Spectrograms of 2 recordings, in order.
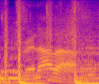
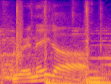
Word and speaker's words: Grenada: So today, like we Germans say, we are in Grenada. But I heard in English it's called Grenada. Say it right. Grenada. Say it right. Grenada. That's right. Grenada. There we go. Say it right. It's Grenada. It's not Grenada. It's Grenada.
